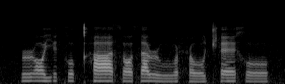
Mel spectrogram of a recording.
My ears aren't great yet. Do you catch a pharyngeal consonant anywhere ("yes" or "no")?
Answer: yes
